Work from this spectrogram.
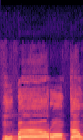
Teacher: Baik itu tanwin an, in, un, ya sama aja atau nun sukun. Dileburkan ke huruf wau, ditahan dua harakat. Nah, keluar dari hidung suaranya.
